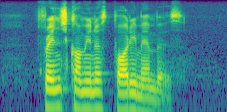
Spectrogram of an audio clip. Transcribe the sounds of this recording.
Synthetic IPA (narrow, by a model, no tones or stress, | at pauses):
fɹɛ̃nt͡ʃkʰɔmjunɪst̚pʰaːɾimɛ̃mbə̰z̥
